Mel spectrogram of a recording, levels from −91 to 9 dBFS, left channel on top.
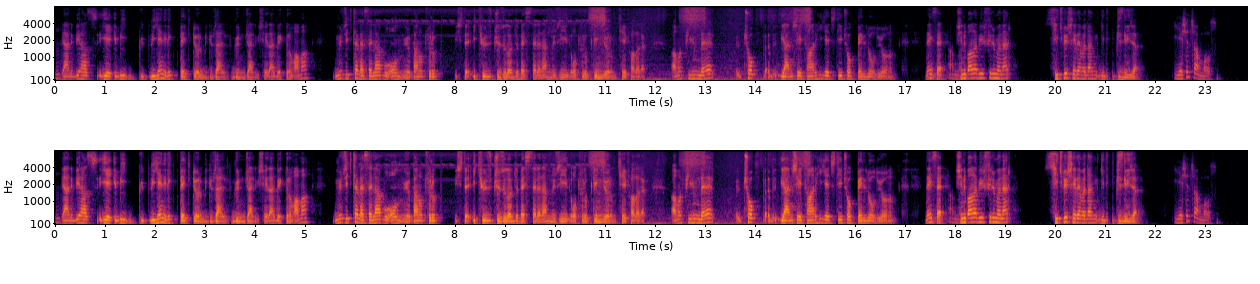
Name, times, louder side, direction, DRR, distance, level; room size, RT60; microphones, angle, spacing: voice 1, 0.1-5.1 5.6-7.7 8.0-11.8 12.3-13.2 13.6-16.8 17.4-19.1 19.8-21.7, right 6 dB, 80° right, 0.3 m, -24 dB
sound 1, 6.0-11.1, right 3 dB, 60° right, 2.8 m, -52 dB
sound 2, 9.8-15.1, equal, 10° right, 0.8 m, -38 dB
voice 2, 17.5-18.2 22.4-23.3, left 1 dB, 5° left, 0.3 m, -36 dB
6.6 x 5.0 x 3.2 m
head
